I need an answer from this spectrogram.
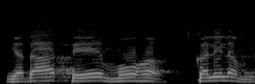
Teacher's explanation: इथं सगळे लघु अक्षर आहेत रस्व अक्षर आहे त्यामुळे श्लोक भंग झाला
